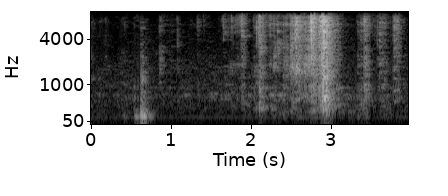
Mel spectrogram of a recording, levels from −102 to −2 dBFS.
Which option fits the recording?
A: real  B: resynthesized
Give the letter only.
A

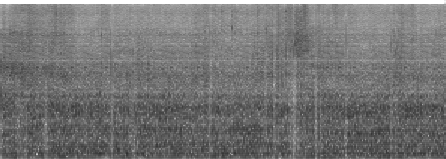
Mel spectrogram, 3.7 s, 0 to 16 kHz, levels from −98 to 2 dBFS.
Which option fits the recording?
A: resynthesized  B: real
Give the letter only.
A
